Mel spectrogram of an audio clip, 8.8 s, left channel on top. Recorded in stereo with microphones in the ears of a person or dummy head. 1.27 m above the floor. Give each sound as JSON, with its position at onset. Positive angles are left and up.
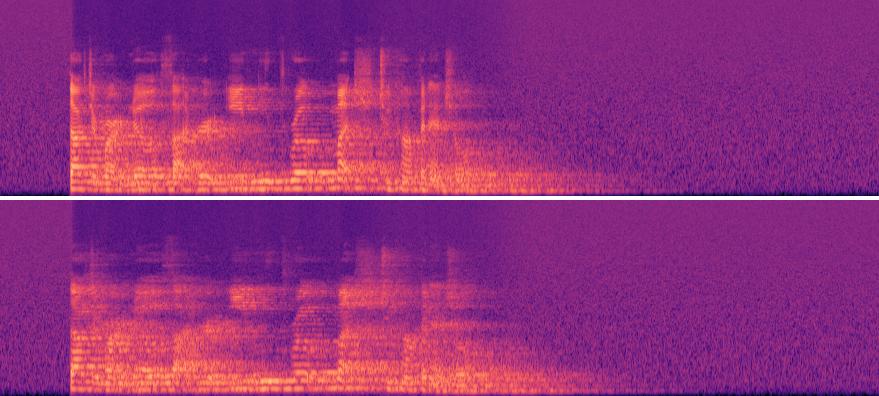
{"t": 0.7, "sound": "a man speaking", "side_deg": 60, "distance_m": 1.2}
